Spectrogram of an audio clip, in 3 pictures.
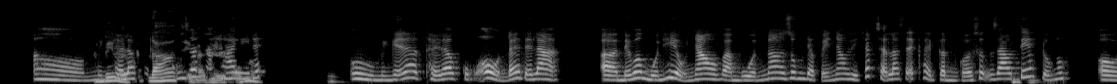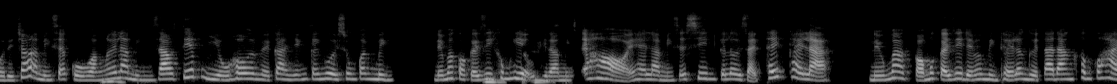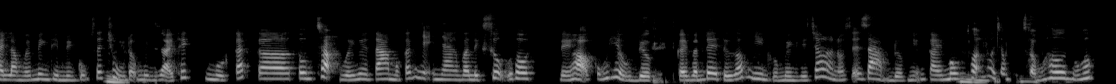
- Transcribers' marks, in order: other background noise; tapping; unintelligible speech
- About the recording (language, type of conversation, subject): Vietnamese, advice, Bạn đã trải nghiệm sốc văn hóa, bối rối về phong tục và cách giao tiếp mới như thế nào?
